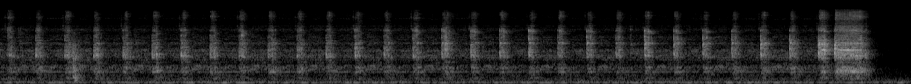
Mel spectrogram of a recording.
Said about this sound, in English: going to say, that sounds like an old school printer.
